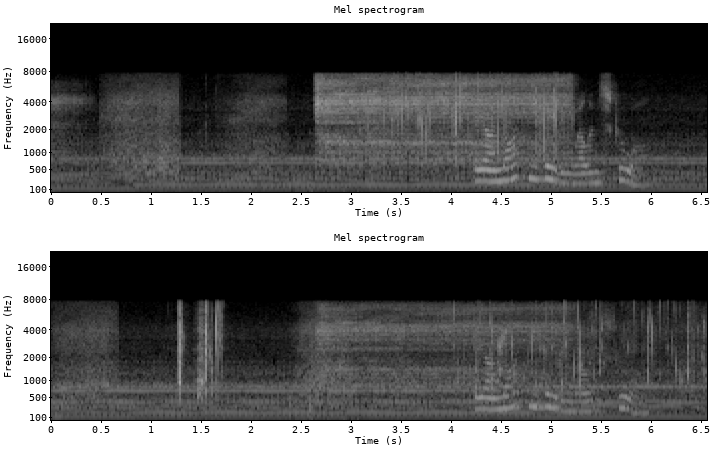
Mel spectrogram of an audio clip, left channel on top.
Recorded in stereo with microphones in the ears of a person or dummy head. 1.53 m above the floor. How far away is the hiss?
About 2 m.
